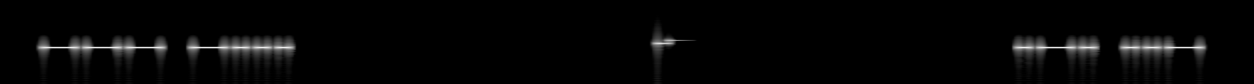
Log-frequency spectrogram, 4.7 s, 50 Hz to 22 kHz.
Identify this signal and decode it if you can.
Morse code, heard as a keyed tone, about 30 wpm, 700 Hz. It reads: OB RU
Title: Top Two Letter Combinations in Words 30wpm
